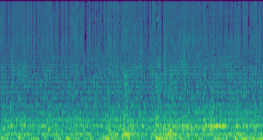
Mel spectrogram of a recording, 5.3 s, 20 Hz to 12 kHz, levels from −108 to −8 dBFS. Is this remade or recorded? remade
